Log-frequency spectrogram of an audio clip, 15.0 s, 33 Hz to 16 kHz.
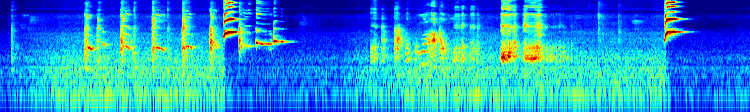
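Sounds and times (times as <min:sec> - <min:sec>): parrot mimicking coughs: 0:01.7 - 0:04.4
parrot whistling: 0:01.7 - 0:05.9, 0:13.3 - 0:13.9.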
